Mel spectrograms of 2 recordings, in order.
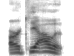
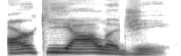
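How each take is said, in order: First: The word is said quickly in one go. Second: The word is said slowly and carefully. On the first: The speaker calls it right. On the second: The speaker calls it wrong.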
